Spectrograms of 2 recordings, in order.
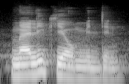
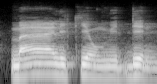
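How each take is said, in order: First: The vowel after the m is short. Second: The vowel after the m is long. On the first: This is the reading of five of the seven reciters. "tanpa ada alif. Di mimnya tidak ada alif" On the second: This is the reading of two of the seven reciters. "membacanya dengan alif, ... Jadi dua harakat"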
